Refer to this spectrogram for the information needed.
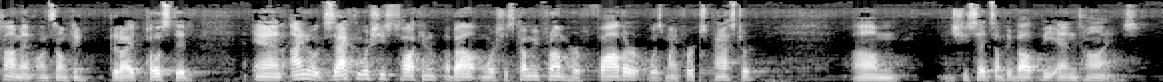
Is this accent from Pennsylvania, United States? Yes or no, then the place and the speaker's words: yes; Morrisville, Pennsylvania, United States; of Morrisville, Pennsylvania, it's called First United Presbyterian at the time, of Morrisville, my hometown, just down the road from the Baptist church that I attended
